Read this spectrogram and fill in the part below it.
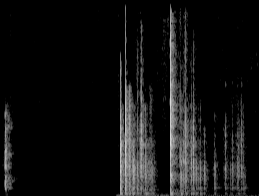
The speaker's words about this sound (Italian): Ok. Quindi io tiro con quattro dadi, mm-hmm.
